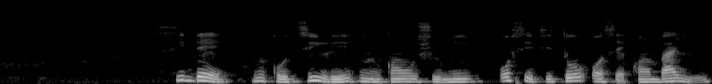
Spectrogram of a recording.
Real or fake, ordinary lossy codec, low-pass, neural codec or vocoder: real; none; none; none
